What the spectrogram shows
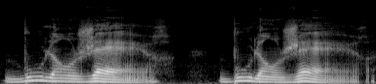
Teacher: you pronounce it like E, really open E sound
